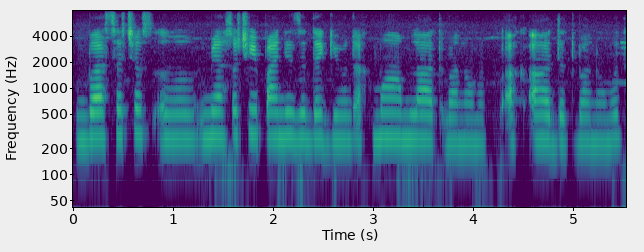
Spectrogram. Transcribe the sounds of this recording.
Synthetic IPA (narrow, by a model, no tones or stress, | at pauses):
bɐsɐt͡ʃʰɐsmãsɐt͡ʃʰiːpaːnizɪnd̪ɐɡiɦũnd̪ɐkʰmaːmlaːt̪bɐnoːmɐd̪̚ɐ̰kʰaːd̪ɐt̪bɐnoːmɐt̪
